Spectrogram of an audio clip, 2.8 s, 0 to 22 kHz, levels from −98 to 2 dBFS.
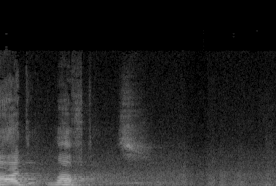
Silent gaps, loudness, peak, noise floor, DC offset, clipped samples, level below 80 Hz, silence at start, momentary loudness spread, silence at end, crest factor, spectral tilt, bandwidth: none; -39 LUFS; -18 dBFS; -58 dBFS; under 0.1%; under 0.1%; -70 dBFS; 0 s; 21 LU; 0 s; 20 dB; -4 dB/octave; 16 kHz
